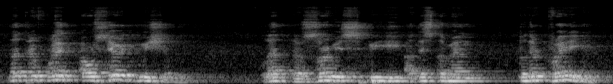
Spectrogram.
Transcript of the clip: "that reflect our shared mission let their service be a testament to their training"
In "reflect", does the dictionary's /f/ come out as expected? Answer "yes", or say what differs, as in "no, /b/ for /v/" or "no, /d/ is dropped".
no, /p/ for /f/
